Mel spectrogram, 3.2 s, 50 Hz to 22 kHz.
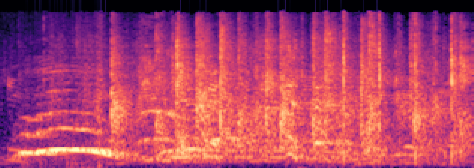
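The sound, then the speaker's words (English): Hospital employees at Party Hospital in Hendersonville applaud the first COVID-19 vaccine shot given there. A voice calls out at the start, then dense, steady clapping carries on to the end. “That was the sound of employees at Party Hospital in Hendersonville just after Dr. Charna Regual received the first shot.”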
